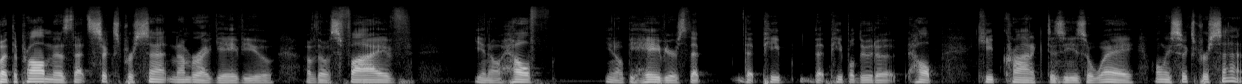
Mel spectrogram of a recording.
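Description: A man with an unremarkable speaking voice talks at a moderate pace and fairly low pitch, with fairly even intonation, in a dry, close sound with no echo. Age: 50s. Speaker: financial advisor and wellness coach. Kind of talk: casual interview.

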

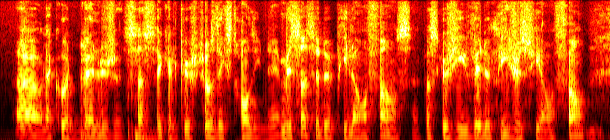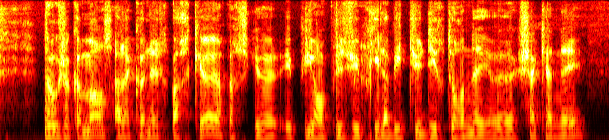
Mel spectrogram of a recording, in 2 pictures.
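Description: A man's medium-pitched voice at a moderate pace, with ordinary pitch variation, very even loudness and noticeable background noise. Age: 40s. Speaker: singer-songwriter. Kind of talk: interview. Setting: radio studio.

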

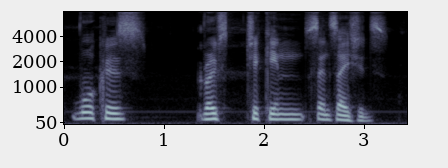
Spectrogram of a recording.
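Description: A man talks with a British accent. The recording is very clean against a silent background. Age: 40s. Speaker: podcast host. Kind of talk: casual chat.

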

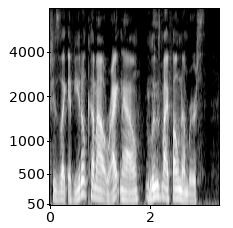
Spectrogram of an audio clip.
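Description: A man with an American accent and a plain, everyday voice talks fairly quickly at medium pitch with ordinary pitch variation. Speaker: guest cousin. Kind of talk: casual chat. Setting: studio.

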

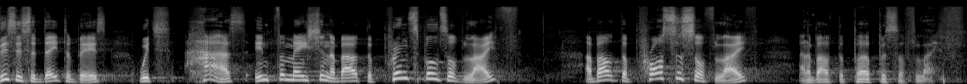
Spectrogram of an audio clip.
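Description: This man speaks at a fairly slow pace in a fairly high, animated voice with vocal fry and very wide pitch swings. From Tamil-speaking region of South Asia. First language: Tamil. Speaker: preacher. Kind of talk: sermon. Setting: church. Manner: animated, conversational.

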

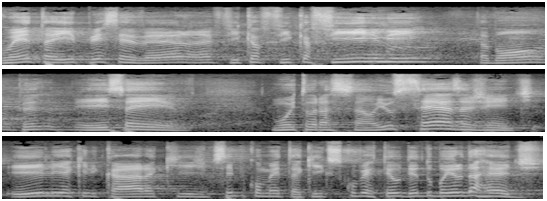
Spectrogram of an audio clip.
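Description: A man speaks with ordinary pitch variation at a moderate pace. Noticeable background noise is present. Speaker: pastor. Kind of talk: church stage interview. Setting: stage with audience.

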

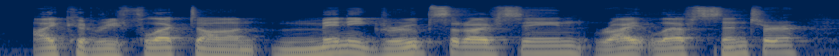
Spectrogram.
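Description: A Midwestern US accent at a moderate pace with ordinary pitch variation, on a very clean recording with a silent background. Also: man. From Indiana (Greenwood). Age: 40s. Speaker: poet. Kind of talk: casual chat.

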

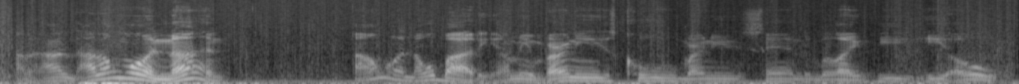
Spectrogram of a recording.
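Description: A man of medium pitch talks at a moderate pace with an American accent, somewhat breathy and with lively intonation. His loudness swings widely, and audible room echo surrounds him. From New York (Queens). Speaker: podcast host. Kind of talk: casual chat. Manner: animated.

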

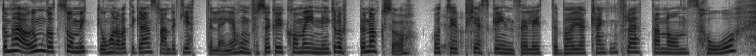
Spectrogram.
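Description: The speech comes at a very fast pace, its loudness very even throughout. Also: woman, fairly high pitch for a woman, ordinary pitch variation, dry, close sound with no echo. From Skåne, southern Sweden (Bjärnum). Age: 30s. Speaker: comedian and podcaster. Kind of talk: casual chat.

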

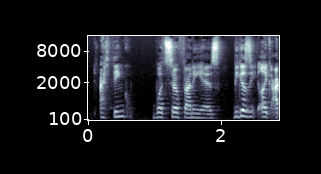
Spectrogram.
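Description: On a very clean recording with a silent background, a woman speaks at a fairly slow pace with an American accent. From United States. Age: 20s. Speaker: podcast co-host, college student. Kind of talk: casual chat. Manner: animated.

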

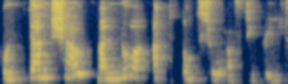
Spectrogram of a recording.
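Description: A woman speaks with a fairly high, somewhat breathy voice. Her pitch swings very widely. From Netherlands (Arnhem). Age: 80s+. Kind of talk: interview. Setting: video call. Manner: halting, repeats words.

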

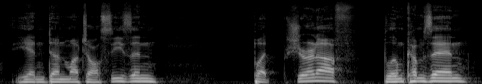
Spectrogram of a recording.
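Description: A man talks at a moderate speed in a medium-pitched voice, its pitch varying in an ordinary way. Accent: American. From Chicago South Side. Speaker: sports fan guest. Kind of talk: casual chat.

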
